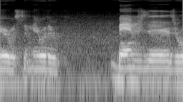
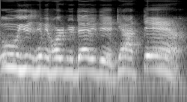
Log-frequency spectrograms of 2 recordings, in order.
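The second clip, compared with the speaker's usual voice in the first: high, louder hammed-up wince after the hit; mock pained high voice; 8 semitones higher, 5 dB louder than usual. Fighter hamming up pain to the kid who hit him. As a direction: play it up like it stung. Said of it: "And I was like".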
